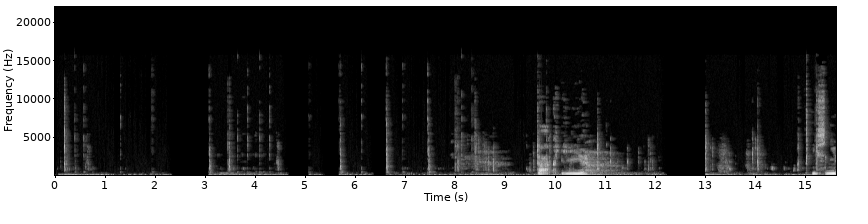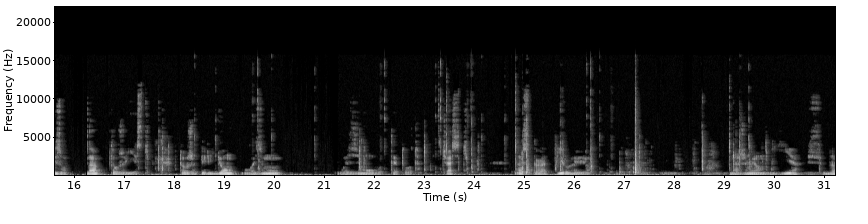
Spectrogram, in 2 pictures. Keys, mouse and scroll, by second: 0.4 shift+middle click, 1.3 right click, 2.6 right click, 3.6 shift+middle click, 4.1 shift+middle click, 5.0 right click, 6.1 right click, 6.9 right click, 8.1 shift+click, 8.7 Tab, 9.6 shift+middle drag, 10.8 KP_1, 11.9 KP_7, 12.5 KP_1, 13.0 KP_Divide, 13.9 KP_1, 15.0 shift+middle drag, 17.9 Tab, 18.4 middle click, 19.5 right click, 19.9 middle click, 21.7 1, 22.1 right click, 23.0 2, 23.2 right click, 23.8 shift+right click, 24.1 middle click, 25.6 shift+d, 26.5 middle click, 27.4 KP_7, 28.4 KP_1, 29.4 shift+middle click, 29.8 e.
